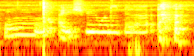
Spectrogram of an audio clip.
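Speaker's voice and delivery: high, sly, doubting little voice; doubting ego voice. Retold or imitated. The ego questions her new habit, in a high, sly, doubting voice. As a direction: tempt her to back out, sweetly. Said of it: "your ego's gonna be like".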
